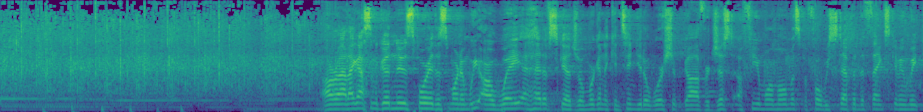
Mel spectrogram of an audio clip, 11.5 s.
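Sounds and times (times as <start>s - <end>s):
church congregation applause at a Thanksgiving Sunday service: 0.0s - 6.2s, 9.1s - 11.5s
speech: 4.0s - 11.5s.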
